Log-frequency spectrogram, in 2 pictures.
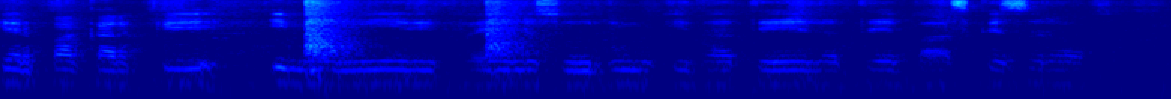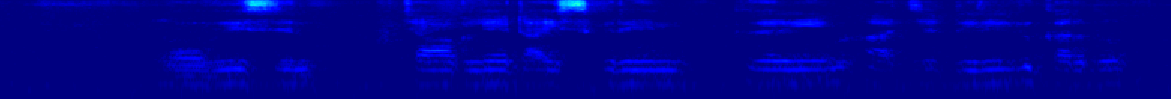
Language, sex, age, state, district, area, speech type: Punjabi, male, 30-45, Punjab, Bathinda, urban, read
